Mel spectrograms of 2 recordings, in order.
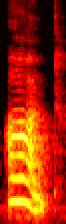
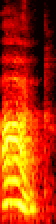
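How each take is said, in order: First: The vowel is a long open 'ah' sound. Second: The same.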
